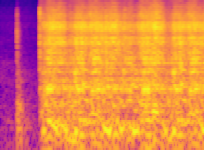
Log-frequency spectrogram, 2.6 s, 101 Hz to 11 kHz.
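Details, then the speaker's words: 1964 Chevrolet Impala 4-door hardtop, sitting about 40 years (last registered c.1982): starter cranks steadily but it never fires; 12.42 V at battery, 11.84 V at coil positive, so no spark suspected from worn points and condenser. "Okay, yeah. Alright, so we have voltage going to the coil. So there's a good chance that the points and condenser need to be done."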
